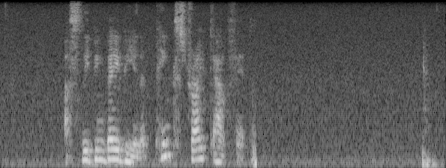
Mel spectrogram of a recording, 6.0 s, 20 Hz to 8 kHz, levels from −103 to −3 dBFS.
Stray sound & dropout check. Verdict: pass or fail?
pass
